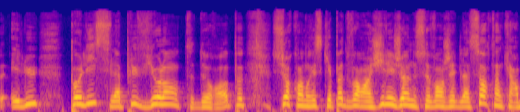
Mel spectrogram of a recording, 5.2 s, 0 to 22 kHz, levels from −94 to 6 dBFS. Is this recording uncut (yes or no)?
yes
